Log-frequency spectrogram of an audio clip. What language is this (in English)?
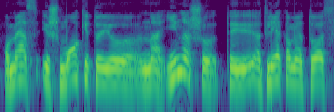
Lithuanian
